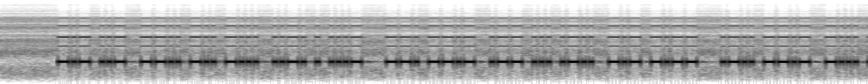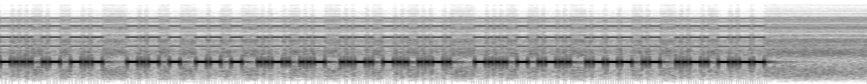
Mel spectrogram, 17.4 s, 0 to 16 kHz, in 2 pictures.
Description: Morse code (Korean alphabet), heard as a keyed tone, machine-sent, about 34 wpm, 980 Hz, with room echo. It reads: 이튿날 새벽에 개똥 어머니는 덕호네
